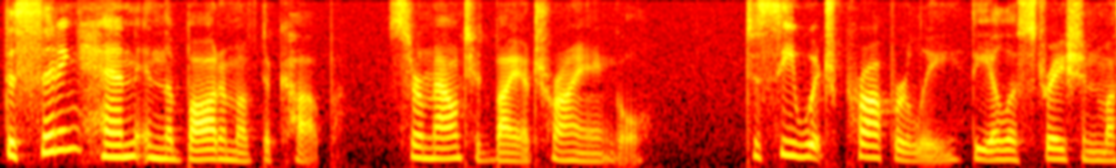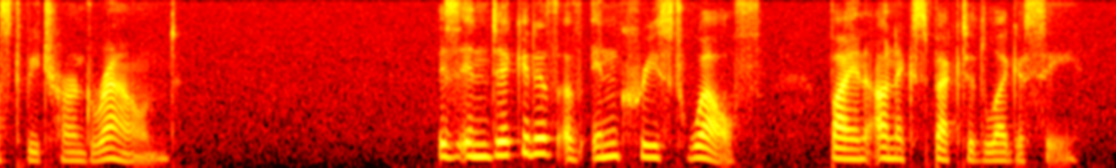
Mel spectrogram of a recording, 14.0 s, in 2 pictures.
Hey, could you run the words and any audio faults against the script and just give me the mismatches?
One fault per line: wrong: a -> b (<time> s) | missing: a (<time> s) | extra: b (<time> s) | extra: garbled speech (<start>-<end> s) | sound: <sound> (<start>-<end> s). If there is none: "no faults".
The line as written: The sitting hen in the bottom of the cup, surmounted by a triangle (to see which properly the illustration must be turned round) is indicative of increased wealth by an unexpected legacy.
no faults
